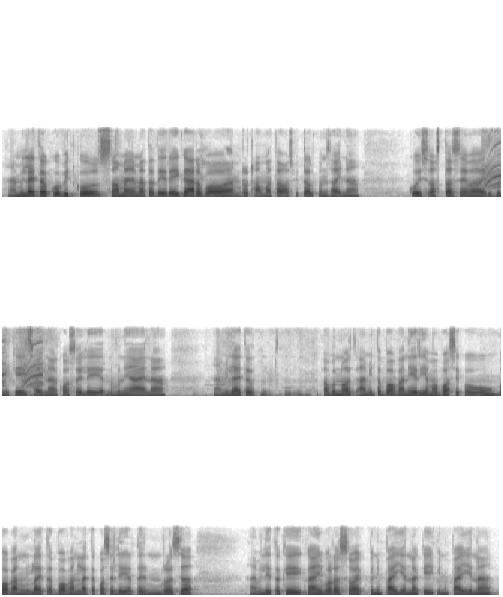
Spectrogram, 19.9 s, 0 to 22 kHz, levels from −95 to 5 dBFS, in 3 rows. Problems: none marked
